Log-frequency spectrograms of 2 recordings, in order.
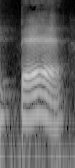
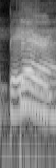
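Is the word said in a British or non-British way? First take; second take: British; non-British. First: The word is said in a British way. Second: The word is said in a non-British way. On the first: The speaker calls it right. "you say bear" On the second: The speaker calls it wrong. "you don't say bear"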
